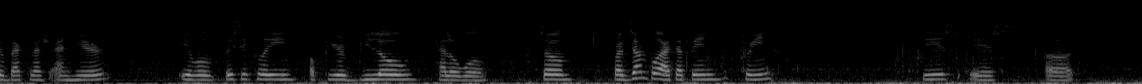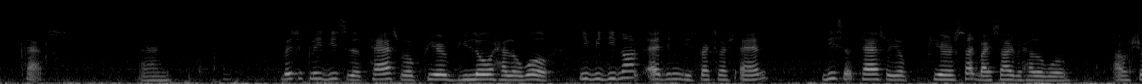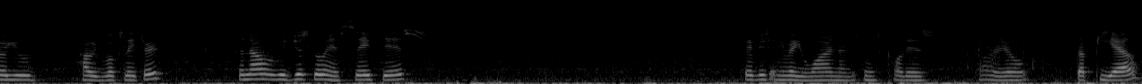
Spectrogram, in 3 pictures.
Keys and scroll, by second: 6.3 Return, 6.7-7.9 typing, 9.1-10.4 typing, 11.7 typing, 13.3-13.6 typing, 22.8 typing, 32.5-33.2 typing.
